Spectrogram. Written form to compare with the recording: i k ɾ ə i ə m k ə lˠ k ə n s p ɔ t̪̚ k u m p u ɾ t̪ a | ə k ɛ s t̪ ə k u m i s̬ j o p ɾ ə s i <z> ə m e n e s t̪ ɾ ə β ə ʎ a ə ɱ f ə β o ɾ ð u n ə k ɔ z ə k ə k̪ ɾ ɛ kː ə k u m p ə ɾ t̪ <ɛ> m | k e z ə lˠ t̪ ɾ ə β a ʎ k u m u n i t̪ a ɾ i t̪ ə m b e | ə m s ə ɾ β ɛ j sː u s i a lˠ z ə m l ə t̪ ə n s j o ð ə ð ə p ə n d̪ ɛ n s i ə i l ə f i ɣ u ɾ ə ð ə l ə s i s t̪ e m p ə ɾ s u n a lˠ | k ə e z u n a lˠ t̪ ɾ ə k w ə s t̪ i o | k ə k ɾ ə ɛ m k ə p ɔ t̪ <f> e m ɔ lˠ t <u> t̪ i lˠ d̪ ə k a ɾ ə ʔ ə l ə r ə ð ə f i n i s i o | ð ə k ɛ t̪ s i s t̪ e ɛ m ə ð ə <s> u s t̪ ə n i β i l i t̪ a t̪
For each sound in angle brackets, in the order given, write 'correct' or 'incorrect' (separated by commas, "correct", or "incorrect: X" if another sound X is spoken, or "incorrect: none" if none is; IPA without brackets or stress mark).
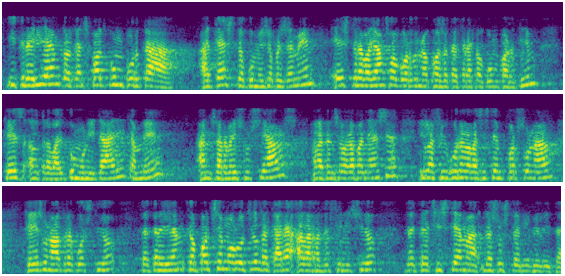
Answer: correct, incorrect: i, incorrect: s, correct, correct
